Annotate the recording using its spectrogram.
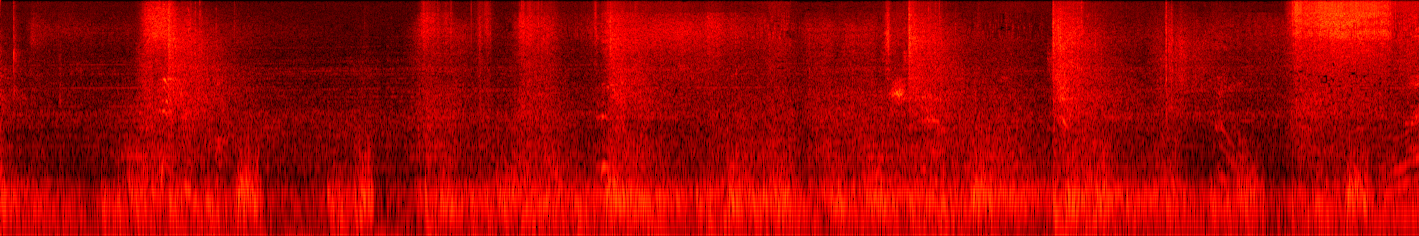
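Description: Blows and crashes sound from a fighting game.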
